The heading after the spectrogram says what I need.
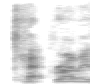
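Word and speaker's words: Kephren: But the kid, I think it's pronounced Kepran, if I'm pronouncing it right, Thuram at Nice, a young defensive midfielder, the other son of Lilian Thuram.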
